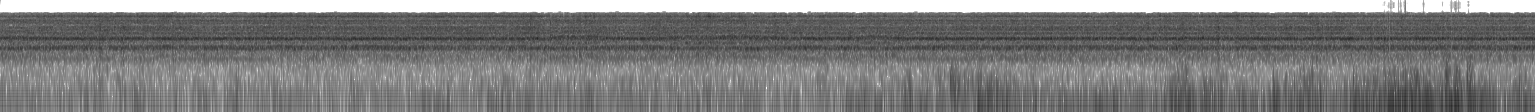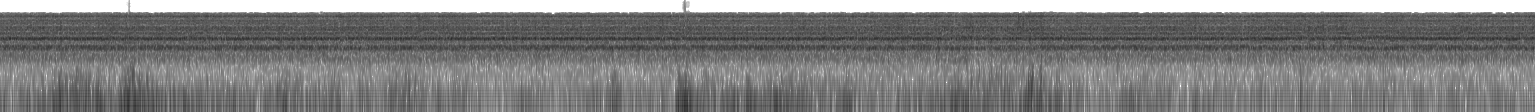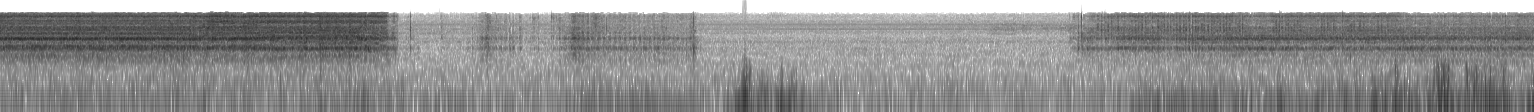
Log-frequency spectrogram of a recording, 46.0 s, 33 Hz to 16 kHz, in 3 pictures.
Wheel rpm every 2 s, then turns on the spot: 160, 160, 160, 160, 160, 160, 160, 160, 160, 160, 160, 160, 160, 160, 160, 160, 160, 50, 20, 0, 10, 60, 70.
34-38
